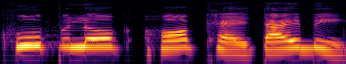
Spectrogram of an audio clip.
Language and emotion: Goan Konkani, neutral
